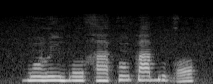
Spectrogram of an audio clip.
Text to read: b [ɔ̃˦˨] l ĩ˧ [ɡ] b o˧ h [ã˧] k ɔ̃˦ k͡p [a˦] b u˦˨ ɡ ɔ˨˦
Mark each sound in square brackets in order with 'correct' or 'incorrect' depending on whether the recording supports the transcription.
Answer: incorrect: ɔ̃˧, incorrect: none, incorrect: a˧, correct

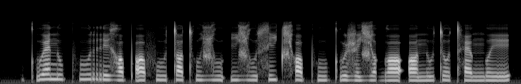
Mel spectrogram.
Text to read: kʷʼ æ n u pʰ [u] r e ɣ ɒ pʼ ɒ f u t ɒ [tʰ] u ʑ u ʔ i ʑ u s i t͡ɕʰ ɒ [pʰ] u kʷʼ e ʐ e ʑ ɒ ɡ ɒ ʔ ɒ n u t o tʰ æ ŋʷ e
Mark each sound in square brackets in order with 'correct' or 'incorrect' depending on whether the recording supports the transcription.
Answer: correct, correct, correct

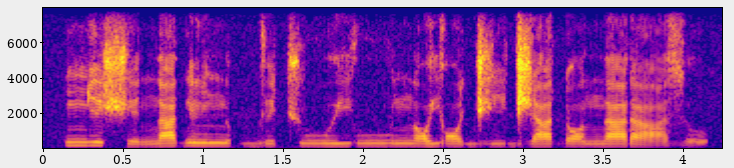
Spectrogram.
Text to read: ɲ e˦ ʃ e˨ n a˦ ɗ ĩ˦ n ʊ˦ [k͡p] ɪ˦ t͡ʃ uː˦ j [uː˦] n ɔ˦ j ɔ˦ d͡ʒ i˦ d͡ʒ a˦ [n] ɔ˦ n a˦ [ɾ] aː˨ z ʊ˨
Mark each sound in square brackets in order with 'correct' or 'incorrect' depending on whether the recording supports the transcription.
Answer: incorrect: ɡ͡b, correct, incorrect: ɗ, correct

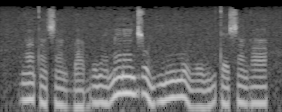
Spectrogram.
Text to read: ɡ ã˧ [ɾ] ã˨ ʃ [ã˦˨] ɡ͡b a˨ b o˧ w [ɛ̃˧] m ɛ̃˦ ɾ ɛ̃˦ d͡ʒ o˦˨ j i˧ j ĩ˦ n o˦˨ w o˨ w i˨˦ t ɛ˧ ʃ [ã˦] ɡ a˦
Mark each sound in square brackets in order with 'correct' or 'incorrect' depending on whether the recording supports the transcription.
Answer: incorrect: t, incorrect: ã˨, correct, correct

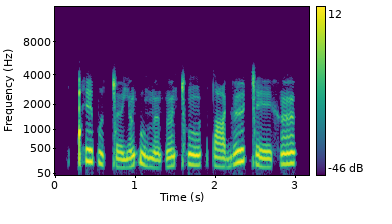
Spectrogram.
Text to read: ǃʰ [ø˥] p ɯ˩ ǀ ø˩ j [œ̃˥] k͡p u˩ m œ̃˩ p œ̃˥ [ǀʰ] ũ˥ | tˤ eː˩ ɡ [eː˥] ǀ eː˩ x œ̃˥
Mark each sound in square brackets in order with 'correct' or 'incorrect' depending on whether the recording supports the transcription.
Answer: incorrect: e˥, correct, correct, incorrect: øː˥

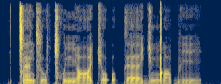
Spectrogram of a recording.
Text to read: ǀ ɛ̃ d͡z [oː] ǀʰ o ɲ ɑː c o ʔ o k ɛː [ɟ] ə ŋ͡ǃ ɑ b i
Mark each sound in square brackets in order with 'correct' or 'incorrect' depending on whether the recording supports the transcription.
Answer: incorrect: uː, correct

